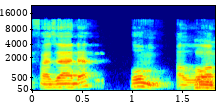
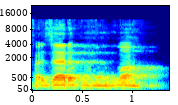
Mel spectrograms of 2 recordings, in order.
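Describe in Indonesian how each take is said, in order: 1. 'Hum' dan 'Allah' dibaca sebagai kata yang terpisah. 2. 'Hum' tersambung ke 'Allah' dengan vokal penghubung. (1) "kalau secara familiar kan kita bacanya fazadahum Allah"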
